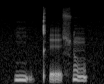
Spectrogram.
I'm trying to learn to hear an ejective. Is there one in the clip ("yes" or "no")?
yes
